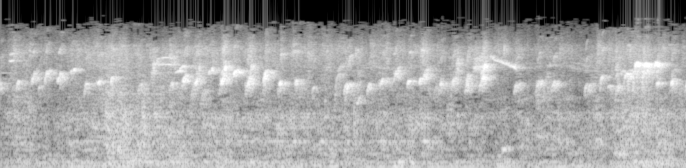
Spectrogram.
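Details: Eurasian siskin song: a steady stream of thin, high twittering notes with occasional brief louder bursts and a sharp note near the end.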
